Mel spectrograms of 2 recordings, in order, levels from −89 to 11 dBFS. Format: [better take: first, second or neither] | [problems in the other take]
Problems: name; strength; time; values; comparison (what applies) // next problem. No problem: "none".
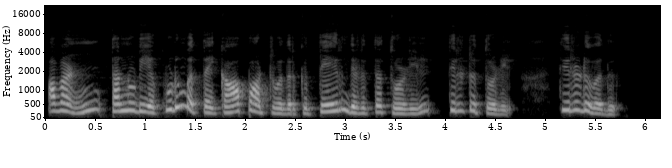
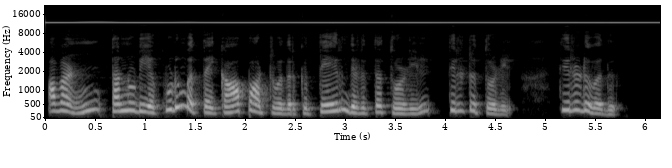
first | high-pitched whine; loud; throughout; 12 kHz, 8 dB below the speech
